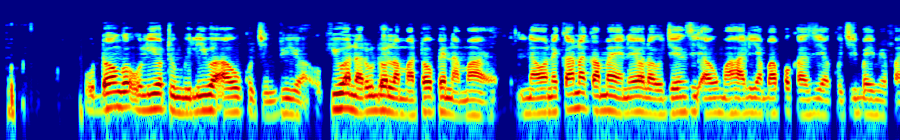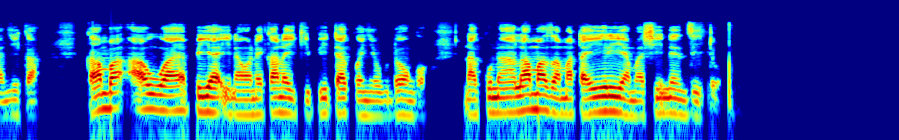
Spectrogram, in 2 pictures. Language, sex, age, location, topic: Swahili, male, 25-35, Nairobi, government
